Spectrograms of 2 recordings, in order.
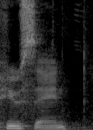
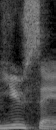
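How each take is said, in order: First: The name begins with a clear H sound. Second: The name begins with a vowel, without H. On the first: The speaker calls it right. "instead of Hussein" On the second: The speaker calls it wrong. "So I said Usain instead of Hussein"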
